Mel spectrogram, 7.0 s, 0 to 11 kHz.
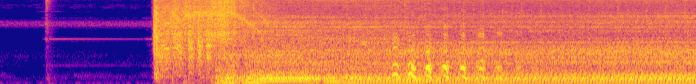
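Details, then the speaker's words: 2008 Mercury Mariner project started via the remote auto-start transmitter: quiet, then the engine cranks, catches and settles into a steady, even idle; clean start and normal idle. "what talk about kicking the teeth it runs everything that the other one does"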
